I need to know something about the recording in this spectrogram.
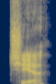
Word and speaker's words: Tchia: Is it just Tchia? I've been saying Chia. Chia. Yeah. TCHIA.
